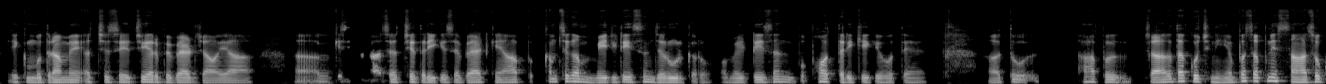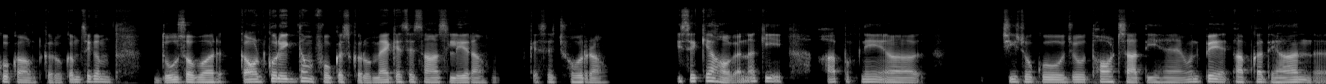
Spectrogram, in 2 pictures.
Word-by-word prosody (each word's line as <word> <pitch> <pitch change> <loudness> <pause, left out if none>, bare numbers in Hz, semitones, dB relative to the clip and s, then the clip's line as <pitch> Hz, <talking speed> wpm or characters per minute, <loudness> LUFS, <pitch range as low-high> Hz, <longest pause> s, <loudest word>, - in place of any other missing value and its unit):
एक 105 - -5
मुद्रा 105 +1 +3
में 105 -1 +1
अच्छे 105 +2 -3
से 105 -1 +1
चेयर 110 +1 +3
पे 105 - +2
बैठ 100 0 +4
जाओ 95 0 0
या 95 0 -1 0.6
अ, - - -5 0.3
किसी - - -7
प्रकार - - -1
से - - 0
अच्छे 110 +2 +2
तरीके 105 0 +1
से 105 0 -3
बैठ 105 +1 +2
के 110 - -3
आप 110 0 -6 0.2
कम 130 - -2
से - - +5
कम 135 -3 +3
मेडिटेशन 105 +4 +3
ज़रूर 100 -1 +2
करो। 95 +1 -10
और 105 - -13
मेडिटेशन 110 +4 -1
ब - - -10
बहुत 130 -2 +2
तरीके 100 -1 +2
के 100 - -6
होते 100 0 -6
हैं। 100 0 -11 0.6
अ, - - -2
तो - - -5 0.5
आप 120 0 -2
ज़्यादातर 110 +3 +3
कुछ 135 -3 +2
नहीं 100 -1 -4
है 105 - -1
बस 155 0 +2
अपने 160 +2 +3
साँसों 125 -6 +4
को 125 0 0
काउंट 100 0 -1
करो। 95 0 -5
कम 110 - 0
से - - +3
कम 120 -3 -1 0.4
200 110 +2 +2
बार 110 0 +1
काउंट 120 +2 +3
करो। 140 -1 +6
एकदम 130 +2 +2
फोकस 105 0 0
करो 95 -1 -2
मैं 110 - +6
कैसे 115 -1 -1
साँस 105 -1 0
ले 100 0 +4
रहा 100 0 0
हूँ, 100 - -18 0.3
कैसे 110 - -7
छोड़ 105 0 -3
रहा 100 -1 +1
हूँ। 95 0 -13 0.7
इससे 145 +1 +1
क्या 155 +1 +2
होगा 100 -8 +1
ना - - -1
कि 70 -2 -1 0.5
आप - - -2
अपने 120 -1 -3
अ, 105 -2 0 0.9
चीज़ों 120 -1 -1
को 110 -1 0
जो 115 0 0
थॉट्स 120 -2 +1
आती 100 +1 +2
हैं, 105 0 -5
उन 120 +4 -4
पे 135 -2 +7 0.2
आपका 115 +1 +1
ध्यान 110 -1 +1
105 Hz, 190 wpm, -26 LUFS, 100-120 Hz, 0.9 s, पे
